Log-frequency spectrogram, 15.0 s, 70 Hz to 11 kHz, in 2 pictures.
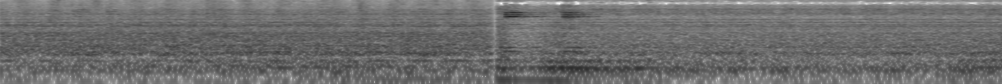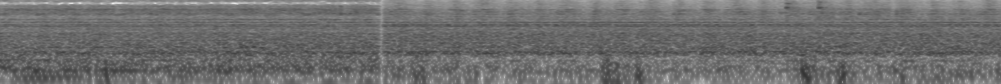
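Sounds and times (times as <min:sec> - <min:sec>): metal lathe running: 0:00.0 - 0:15.0.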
